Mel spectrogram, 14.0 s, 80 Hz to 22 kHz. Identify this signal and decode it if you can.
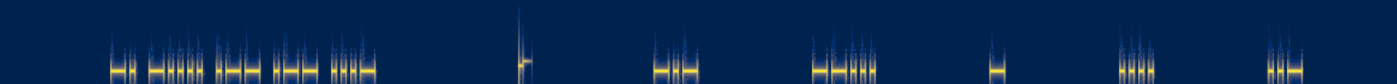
Morse code, heard as a keyed tone, about 25 wpm, spaced as for 11 wpm, 700 Hz. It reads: N6WWV K7THU
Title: USA Call Signs - 5 Characters - 8x Character Spacing - 25wpm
